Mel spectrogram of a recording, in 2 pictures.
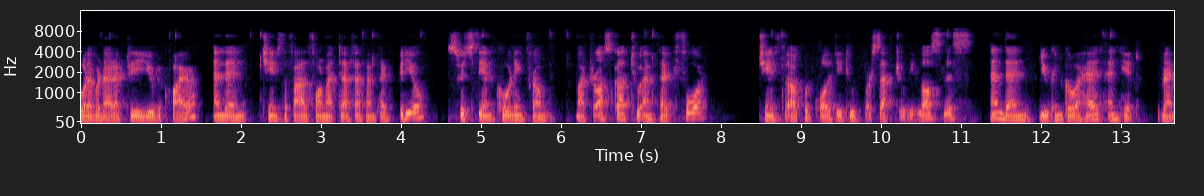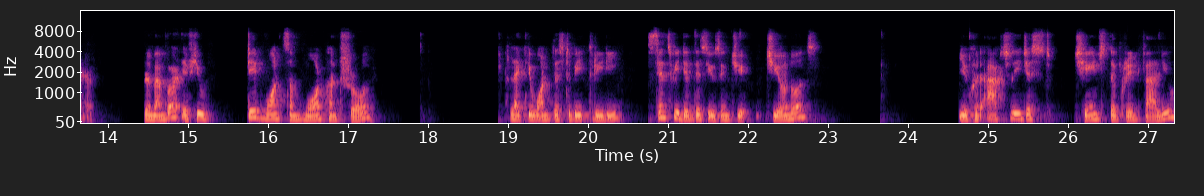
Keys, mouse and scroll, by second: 1.5 click, 2.1-4.4 drag, 4.9 click, 6.0-7.3 drag, 8.6-11.0 drag, 12.7-15.5 drag, 15.5 n, 16.3 n, 17.9 KP_0, 18.8 right click, 19.2-21.0 middle drag, 21.3 click, 23.7-24.9 drag, 25.2-26.6 middle drag, 27.1 ctrl+middle click.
